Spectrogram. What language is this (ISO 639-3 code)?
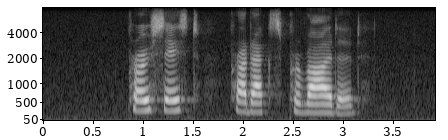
eng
